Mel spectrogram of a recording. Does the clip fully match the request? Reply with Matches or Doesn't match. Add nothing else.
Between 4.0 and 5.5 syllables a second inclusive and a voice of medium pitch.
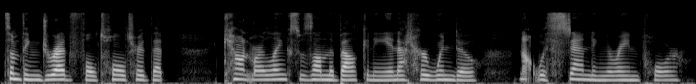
Doesn't match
